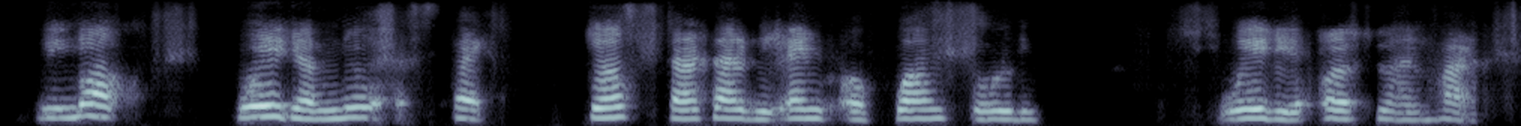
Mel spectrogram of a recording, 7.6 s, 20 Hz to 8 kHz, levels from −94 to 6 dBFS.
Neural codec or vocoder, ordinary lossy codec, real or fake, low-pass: codec, 16 kHz, 1 kbps, FreqCodec, smaller model; none; fake; none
